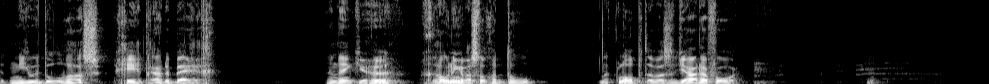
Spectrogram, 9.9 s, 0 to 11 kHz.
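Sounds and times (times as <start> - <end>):
speech: 0.0 - 2.2, 3.2 - 5.4, 6.0 - 7.5
cat meowing in a complaining yowl: 7.8 - 9.5.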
